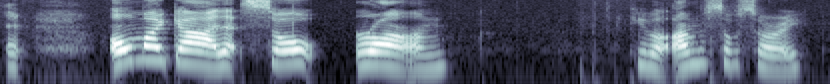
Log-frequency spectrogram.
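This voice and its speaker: Excitable high-voiced woman gasping at fan art. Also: slow, dry recording. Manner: excitable, gasping, giggly, exclaims often. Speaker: vlogger reacting to fan art. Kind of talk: casual reaction commentary.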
